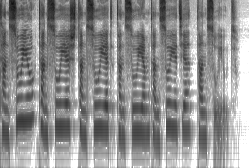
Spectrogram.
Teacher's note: Or танцевать, to dance. The stress is going to shift onto the у when we conjugate it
